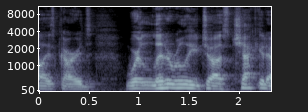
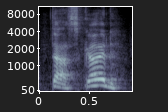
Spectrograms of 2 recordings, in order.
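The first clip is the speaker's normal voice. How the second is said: higher, louder pleased "good"; firm approval; 9 semitones higher, 5 dB louder than usual. Real, not acted. Streamer showing viewers the fixed sign, pleased. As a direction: announce it proudly.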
